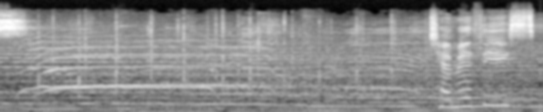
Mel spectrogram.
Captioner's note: congregation cheering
